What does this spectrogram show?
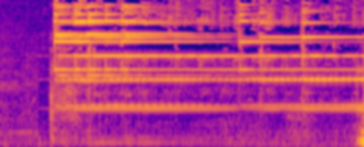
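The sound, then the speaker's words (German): A hand bell, of the kind altar servers ring during Mass, is rung in a small studio. It rings out suddenly and keeps jingling in a steady, bright shimmer of overlapping metallic tones, fairly loud, with a few renewed shakes near the end. “Die Ministranten läuten mit einer Glocke, damit wir gut aufpassen.”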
